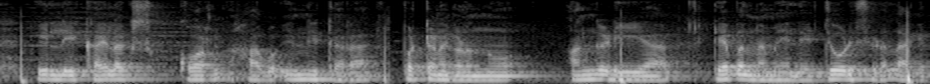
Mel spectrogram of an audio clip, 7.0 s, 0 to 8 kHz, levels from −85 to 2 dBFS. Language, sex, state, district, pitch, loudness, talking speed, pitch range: Kannada, male, Karnataka, Shimoga, 110 Hz, -23 LUFS, 110 wpm, 100-120 Hz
